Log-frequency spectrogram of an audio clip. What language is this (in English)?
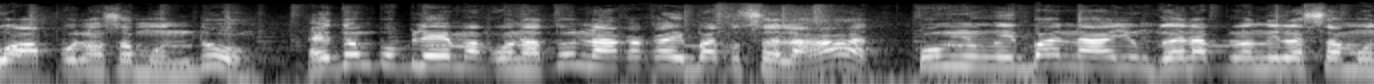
Filipino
